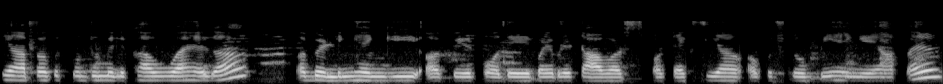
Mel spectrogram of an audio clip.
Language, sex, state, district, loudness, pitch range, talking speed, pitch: Hindi, female, Bihar, Jamui, -17 LUFS, 175-195 Hz, 155 wpm, 185 Hz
